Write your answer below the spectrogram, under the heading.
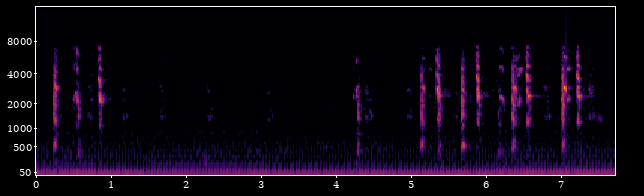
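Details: Peregrine falcons at Warsaw's Palace of Culture and Science on 26 April 2024 as one adult feeds another. Three rasping calls open the clip, followed by a long silence, then a quick burst of harsh chattering notes.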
